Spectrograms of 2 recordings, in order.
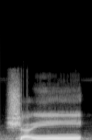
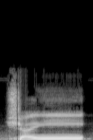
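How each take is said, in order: The two takes are said the same way.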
